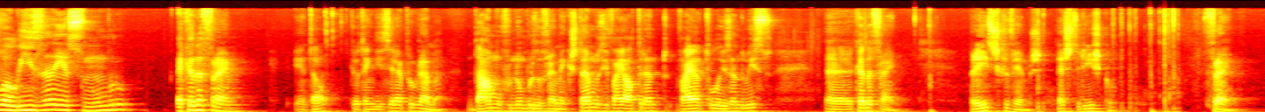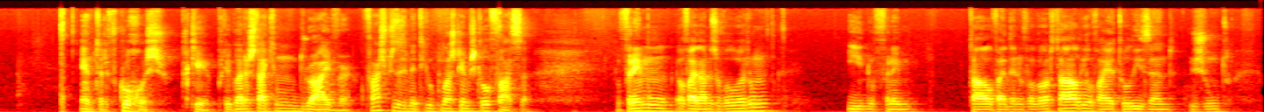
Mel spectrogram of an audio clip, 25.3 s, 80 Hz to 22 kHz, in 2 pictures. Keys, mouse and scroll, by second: 2.7 space, 17.7 shift+Left, 20.4 space.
